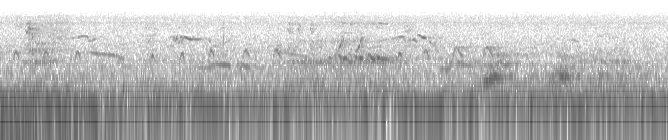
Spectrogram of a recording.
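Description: Several birds calling at once: many short chirps and whistles scattered throughout, some sliding in pitch.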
